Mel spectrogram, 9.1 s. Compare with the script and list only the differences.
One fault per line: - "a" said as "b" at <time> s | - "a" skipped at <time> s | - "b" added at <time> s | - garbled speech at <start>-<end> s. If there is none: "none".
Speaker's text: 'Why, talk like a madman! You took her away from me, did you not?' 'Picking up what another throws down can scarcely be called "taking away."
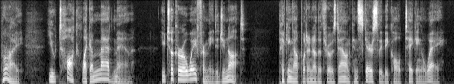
- "you" added at 0.9 s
